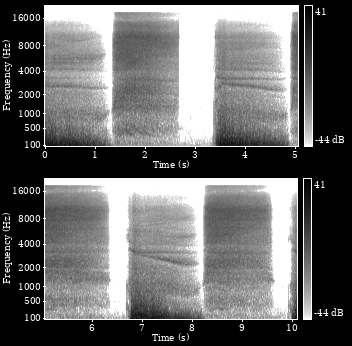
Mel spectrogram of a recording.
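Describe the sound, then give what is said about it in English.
Deep breathing during a breathing exercise: three full rounds of a long, airy inhale followed by a hissing exhale, each breath loud and drawn out with brief silent gaps between, and no talk. “So it's like, and then let it go. And inhale deep, let it go. Inhale deep, let it go.”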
